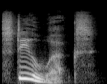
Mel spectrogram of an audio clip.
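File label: "steelworks", British English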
